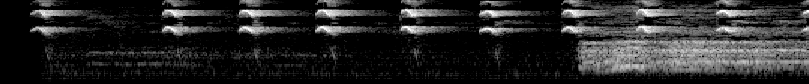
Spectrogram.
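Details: Squirrel chirping: about seven sharp, high, clipped chirps repeated roughly twice a second, then a burst of broad rustling or scraping noise that covers the last second.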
